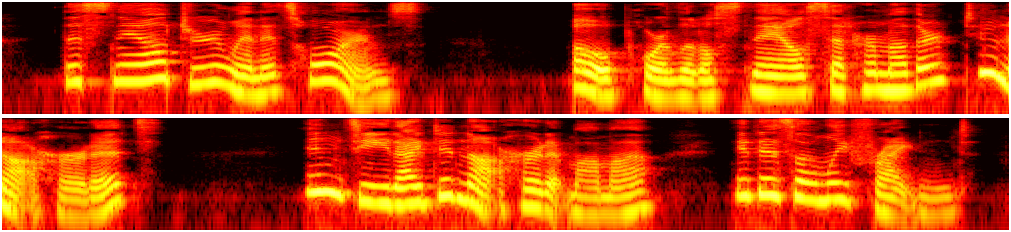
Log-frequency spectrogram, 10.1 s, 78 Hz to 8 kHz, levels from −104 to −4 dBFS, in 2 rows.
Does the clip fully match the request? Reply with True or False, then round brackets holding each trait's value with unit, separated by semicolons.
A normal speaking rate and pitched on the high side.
True (180 wpm; 225 Hz)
